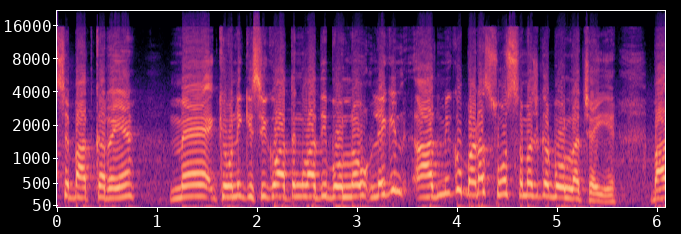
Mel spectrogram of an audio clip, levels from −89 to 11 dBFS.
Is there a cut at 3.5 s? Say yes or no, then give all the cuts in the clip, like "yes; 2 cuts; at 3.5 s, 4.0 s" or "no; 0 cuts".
no; 0 cuts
